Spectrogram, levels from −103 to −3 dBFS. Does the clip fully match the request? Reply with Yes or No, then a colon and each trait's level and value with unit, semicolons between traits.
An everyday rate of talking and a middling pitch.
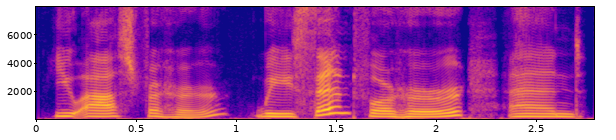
No: average, 195 wpm; high, 215 Hz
